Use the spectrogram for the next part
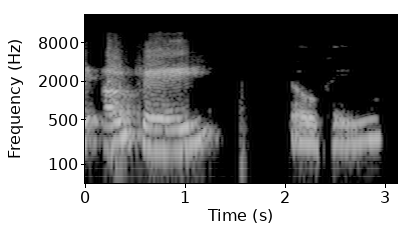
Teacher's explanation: ओके, वो इसलिए ओके कहते हैं क्योंकि ओ को औ बोलते हैं और के को खे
